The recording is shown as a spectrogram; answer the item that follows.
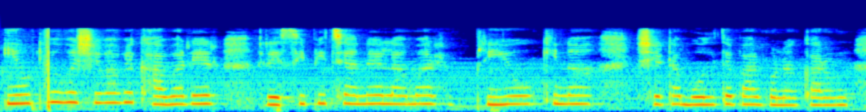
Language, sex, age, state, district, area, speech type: Bengali, female, 45-60, West Bengal, Purulia, urban, spontaneous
